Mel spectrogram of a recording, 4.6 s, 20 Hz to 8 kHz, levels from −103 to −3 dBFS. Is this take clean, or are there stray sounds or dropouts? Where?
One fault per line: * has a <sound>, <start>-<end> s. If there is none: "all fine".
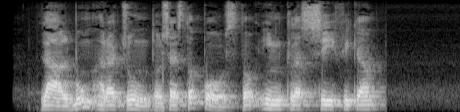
all fine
